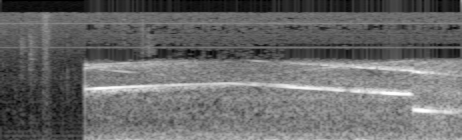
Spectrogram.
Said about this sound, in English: Police car. That is correct.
